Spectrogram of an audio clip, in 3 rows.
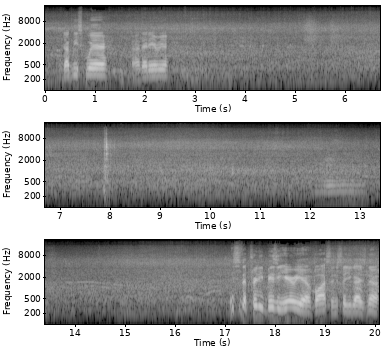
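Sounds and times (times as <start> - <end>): city street traffic: 0.0 - 20.0.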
